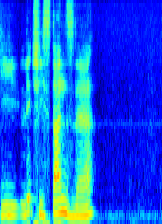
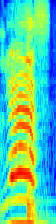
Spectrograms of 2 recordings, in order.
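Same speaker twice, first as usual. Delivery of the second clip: sudden excited yell of recognition, high and loud; shout; 14 semitones higher, 18 dB louder than usual. Real, not acted. Recognising the teacher his friend names, a loud shout. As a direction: blurt it out at full volume. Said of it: "Sorry for shouting".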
